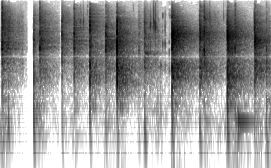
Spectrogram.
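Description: About ten close, sharp hand claps at an uneven, stumbling pace, with slightly irregular gaps between strikes and no voices.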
